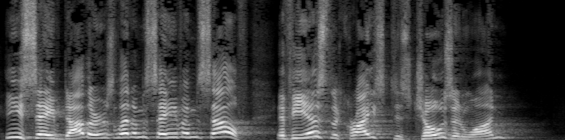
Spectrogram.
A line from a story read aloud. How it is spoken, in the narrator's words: scoffed at him, saying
